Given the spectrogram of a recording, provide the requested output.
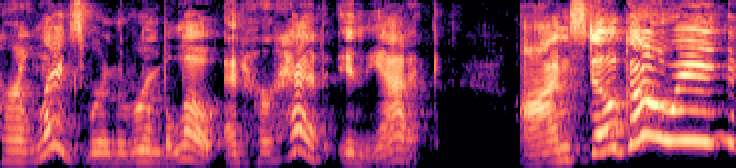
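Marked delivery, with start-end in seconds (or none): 3.2-4.6 put-on very high, shrill, screechy grandmother voice. Reading Grandma calling down from high above to George: old screechy voice. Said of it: "came the old screechy voice".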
